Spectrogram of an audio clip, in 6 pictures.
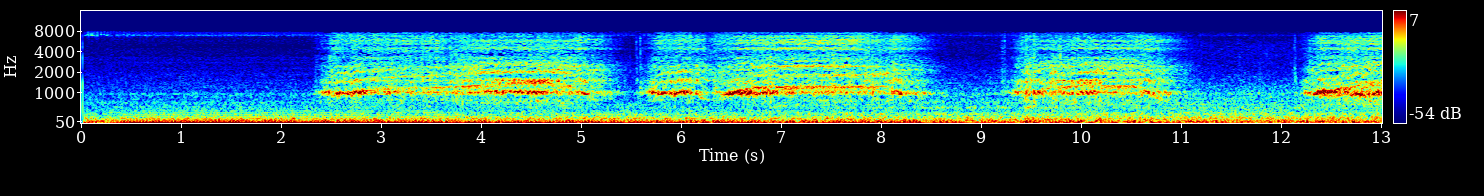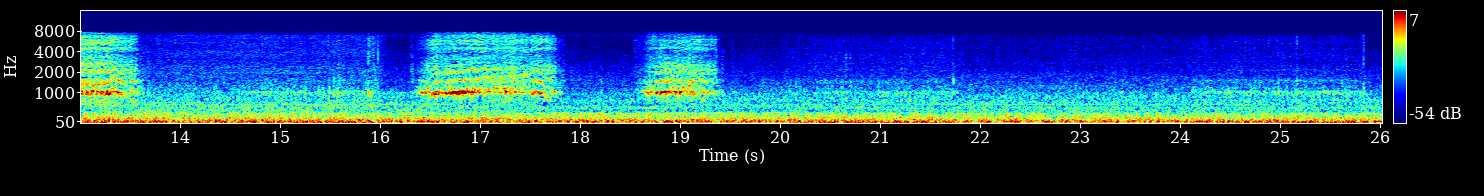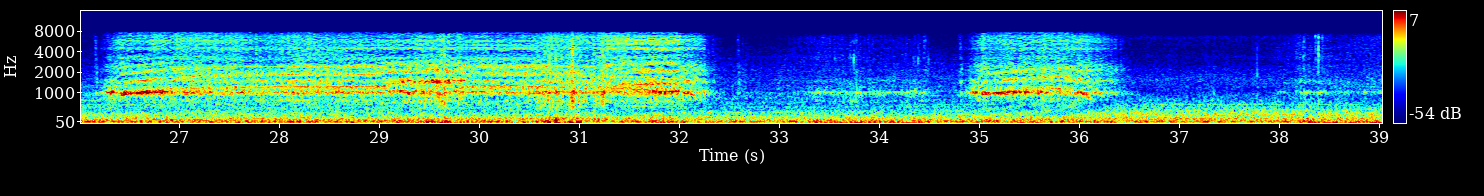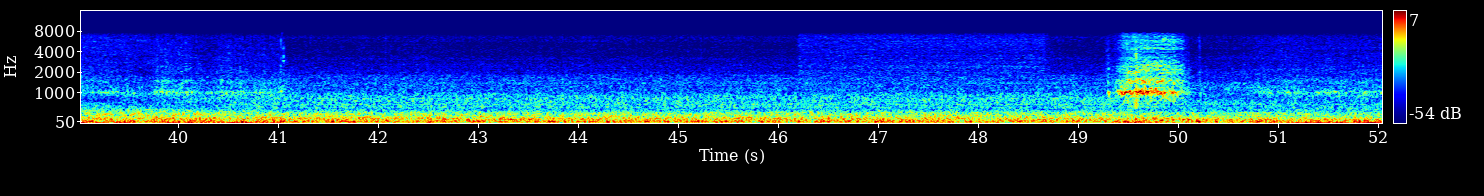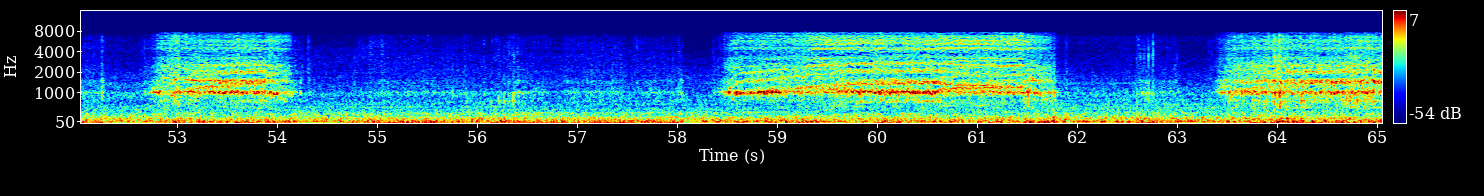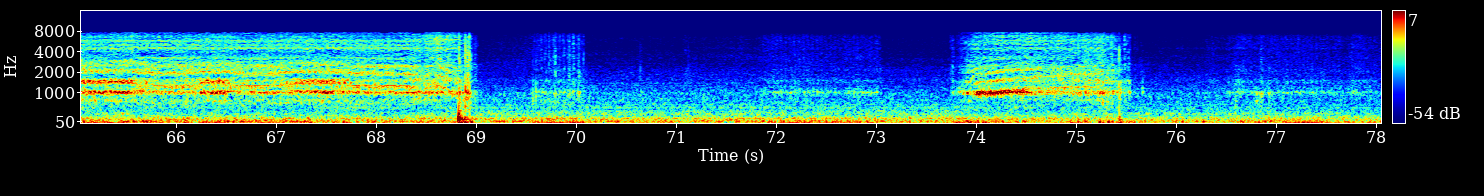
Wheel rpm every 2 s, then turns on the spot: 0, 90, 100, 130, 50, 70, 80, 20, 80, 40, 10, 0, 10, 100, 160, 160, 30, 60, 30, 20, 10, 0, 0, 0, 20, 20, 70, 30, 20, 90, 140, 30, 150, 160, 80, 10, 20, 90, 10.
14-16 20-22 32-34 38-42 48-52 54-58 72-74 76-78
